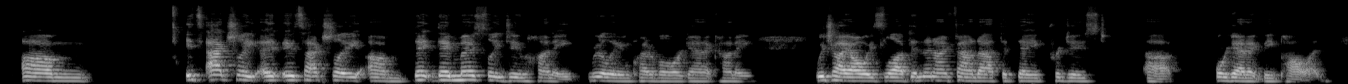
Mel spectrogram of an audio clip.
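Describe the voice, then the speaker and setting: A woman with an American accent, an ordinary speaking voice, fairly low pitch, ordinary pitch variation and a moderate pace. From US South, Mississippi. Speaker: entrepreneur. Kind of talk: interview.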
